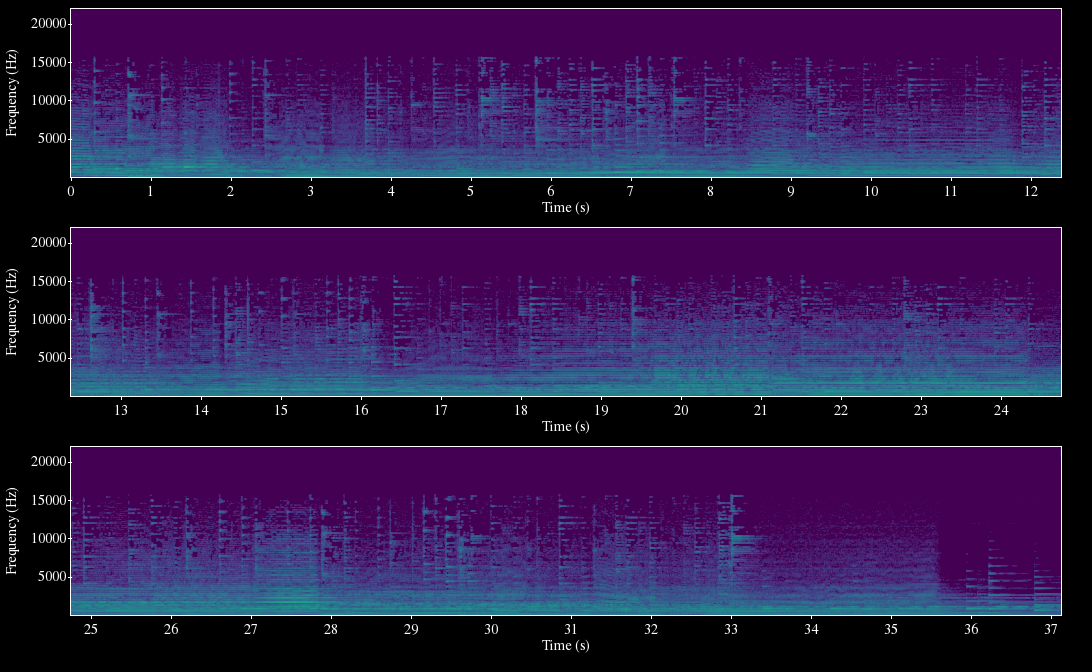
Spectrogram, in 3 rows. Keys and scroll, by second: 5.6 w, 6.3 3, 15.6-16.5 typing, 18.0 s, 20.1 s, 31.0 s, 37.0 3.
